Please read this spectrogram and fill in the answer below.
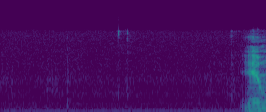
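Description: A couple of faint computer mouse clicks over a low steady hum, then a man starts speaking near the end.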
